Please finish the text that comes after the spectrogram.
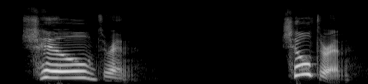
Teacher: we need to stress the first syllable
